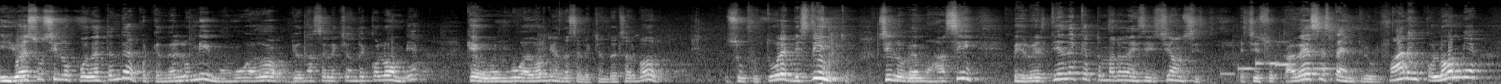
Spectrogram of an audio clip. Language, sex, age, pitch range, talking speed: Spanish, male, 50-69, 160-215 Hz, 210 wpm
